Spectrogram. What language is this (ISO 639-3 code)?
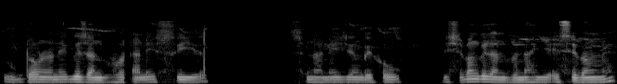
brx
